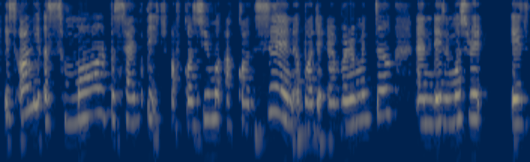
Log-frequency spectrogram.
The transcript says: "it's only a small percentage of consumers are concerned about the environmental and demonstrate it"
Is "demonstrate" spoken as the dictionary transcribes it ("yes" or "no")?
no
